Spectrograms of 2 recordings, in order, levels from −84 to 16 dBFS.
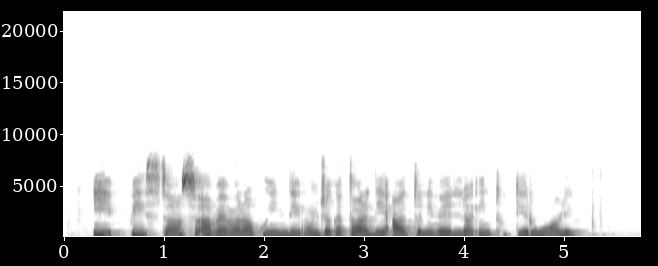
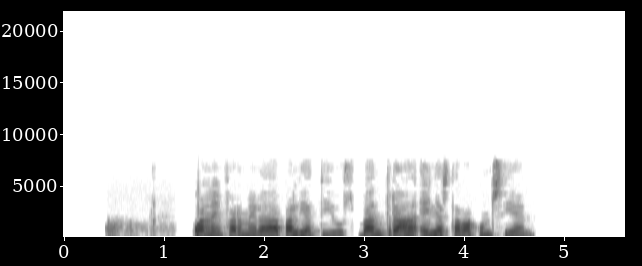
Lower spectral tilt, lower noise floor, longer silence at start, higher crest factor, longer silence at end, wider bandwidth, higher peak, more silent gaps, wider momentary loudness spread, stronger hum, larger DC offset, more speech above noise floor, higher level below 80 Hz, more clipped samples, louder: second, -3.5 dB/octave vs -6.5 dB/octave; first, -63 dBFS vs -46 dBFS; about the same, 0.3 s vs 0.4 s; about the same, 16 dB vs 18 dB; second, 0.65 s vs 0.9 s; about the same, 7.8 kHz vs 7.8 kHz; second, -10 dBFS vs -2 dBFS; second, none vs 1.14-1.28 s; second, 6 LU vs 13 LU; neither; neither; first, 39 dB vs 29 dB; second, -70 dBFS vs -64 dBFS; neither; second, -25 LUFS vs -18 LUFS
